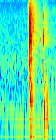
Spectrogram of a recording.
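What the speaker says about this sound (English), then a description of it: "You could even hear the bow or the arrow bounce off that shelf on that one" A traditional bow is shot and the arrow bounces off the shelf, giving a sharp close snap followed a moment later by a second, softer knock in an otherwise quiet outdoor setting.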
